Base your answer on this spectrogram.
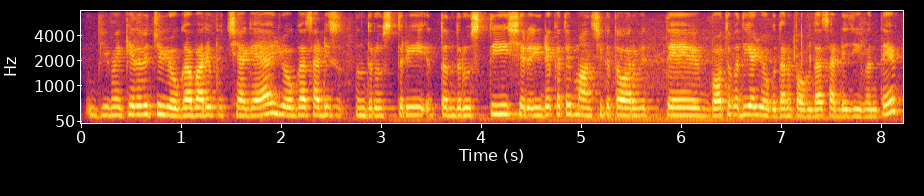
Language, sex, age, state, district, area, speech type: Punjabi, female, 30-45, Punjab, Muktsar, urban, spontaneous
